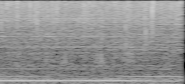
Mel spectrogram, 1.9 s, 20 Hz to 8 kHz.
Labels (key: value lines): label: anthrophony, boat engine
recorder: SoundTrap 500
